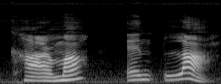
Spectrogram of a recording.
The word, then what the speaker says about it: Kamala: Okay, Kamala. yeah. Yes. Kamala Harris. She even taught people how to do it. It says you say karma and la.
